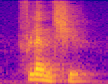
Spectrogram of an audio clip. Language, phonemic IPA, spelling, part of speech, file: Dutch, /ˈflɛnʃə/, flensje, noun, Nl-flensje.ogg
- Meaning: diminutive of flens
